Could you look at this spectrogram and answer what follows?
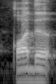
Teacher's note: قاف کو موٹا ادا کریں گے، دال پہ قلقلہ کریں گے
